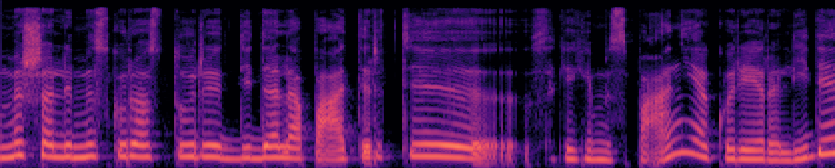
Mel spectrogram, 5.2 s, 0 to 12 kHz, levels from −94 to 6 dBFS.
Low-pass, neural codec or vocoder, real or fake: 9.9 kHz; none; real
